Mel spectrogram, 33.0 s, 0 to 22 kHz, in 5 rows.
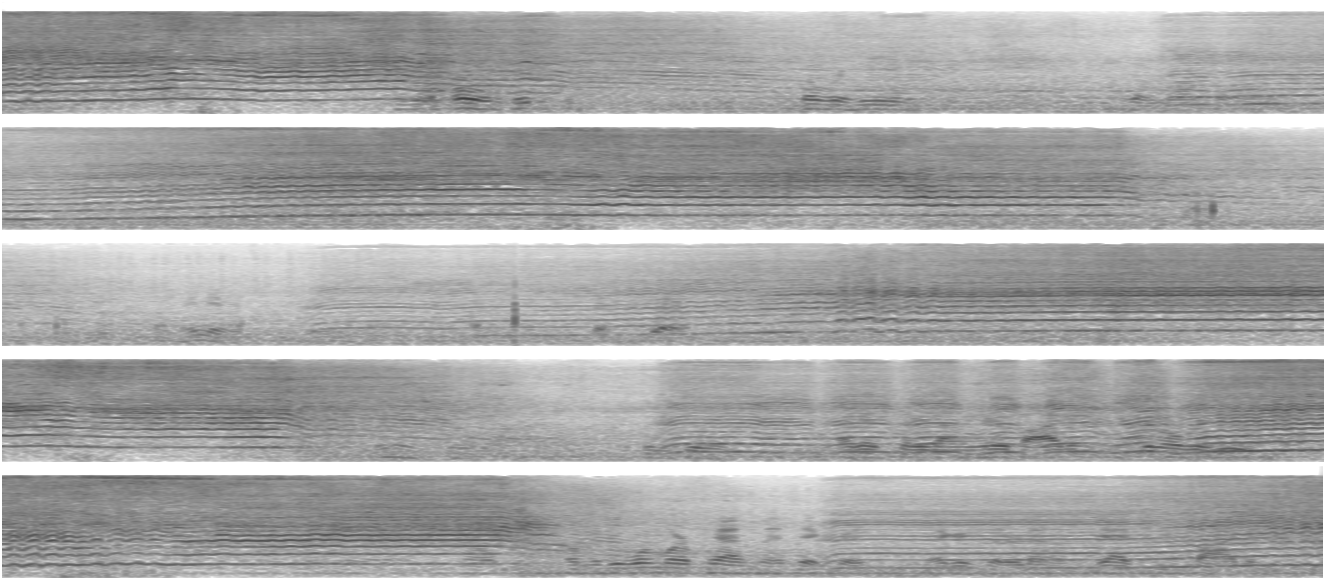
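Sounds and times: small two-stroke engine revving: 0:00.0 - 0:33.0.

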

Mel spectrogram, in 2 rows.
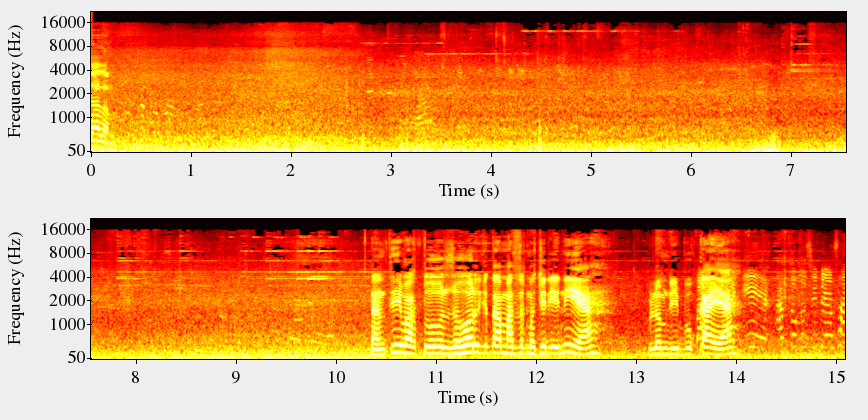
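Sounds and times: distant traffic: 0:00.0 - 0:15.0
wind buffeting microphone: 0:00.3 - 0:10.3.

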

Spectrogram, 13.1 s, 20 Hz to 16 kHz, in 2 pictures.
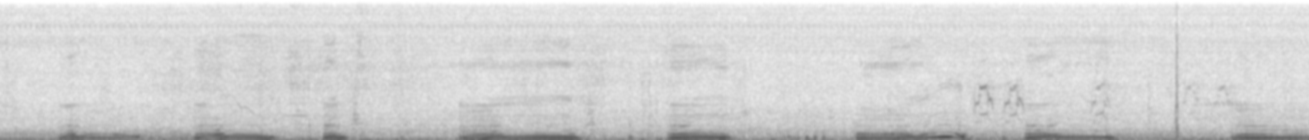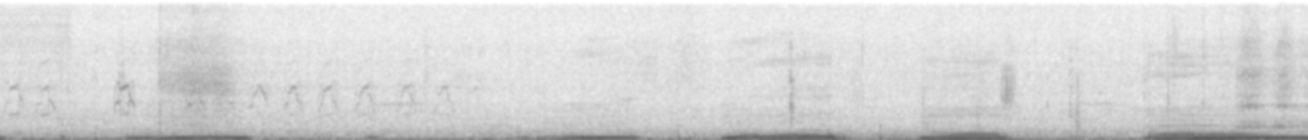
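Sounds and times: hyena giggling calls: 0:00.4 - 0:08.5, 0:09.2 - 0:13.0.

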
